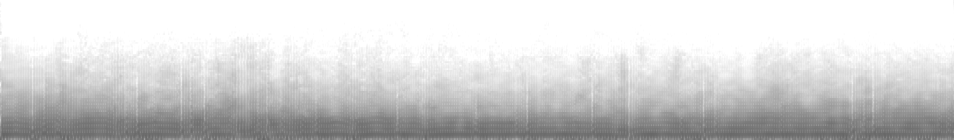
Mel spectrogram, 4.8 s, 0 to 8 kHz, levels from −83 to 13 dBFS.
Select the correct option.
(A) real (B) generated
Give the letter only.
B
